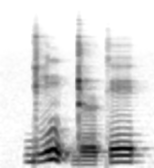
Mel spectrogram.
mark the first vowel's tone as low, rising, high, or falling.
rising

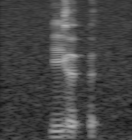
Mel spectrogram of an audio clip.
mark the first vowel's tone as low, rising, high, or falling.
high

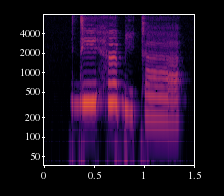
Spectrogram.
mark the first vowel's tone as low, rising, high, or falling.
high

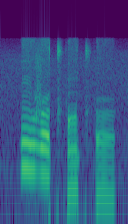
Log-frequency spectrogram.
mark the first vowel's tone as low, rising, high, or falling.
high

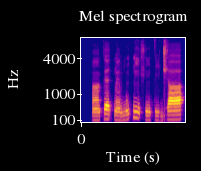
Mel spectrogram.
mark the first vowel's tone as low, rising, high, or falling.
low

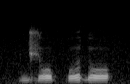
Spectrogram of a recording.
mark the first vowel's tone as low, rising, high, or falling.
low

